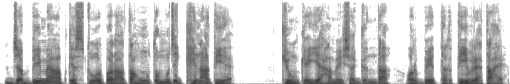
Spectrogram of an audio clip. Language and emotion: Urdu, disgusted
